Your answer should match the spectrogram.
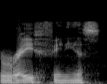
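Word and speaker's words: Ralph Fiennes: How do you feel like the combat with, I think his name's actually pronounced Rafe Phineas.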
